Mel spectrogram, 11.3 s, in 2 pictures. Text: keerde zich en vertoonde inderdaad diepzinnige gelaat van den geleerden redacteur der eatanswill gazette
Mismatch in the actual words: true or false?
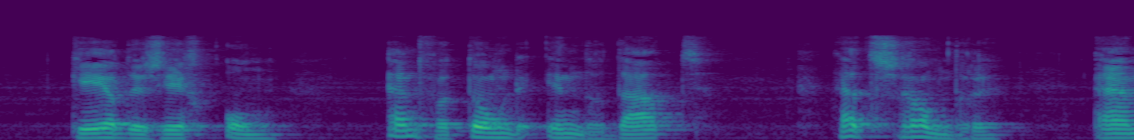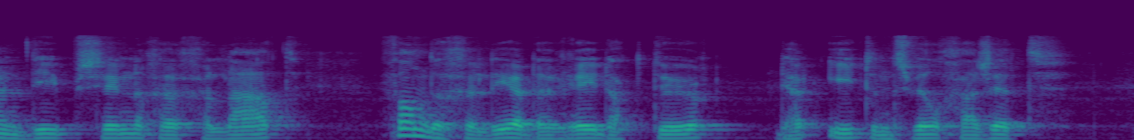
true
